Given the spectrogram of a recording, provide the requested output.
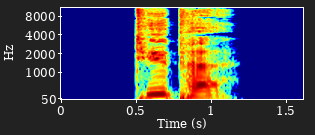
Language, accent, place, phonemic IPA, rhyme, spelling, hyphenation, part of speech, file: German, Germany, Berlin, /ˈtyːpə/, -yːpə, Type, Ty‧pe, noun, De-Type.ogg
- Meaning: 1. a type in typesetting 2. a type of a typewriter or some kinds of printer 3. bloke, guy (unspecified person referred to in a somewhat disrespectful way)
